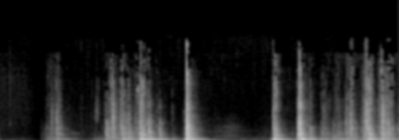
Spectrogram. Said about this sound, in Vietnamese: Sao lại không mở được cửa nhỉ? Hình như ai đó đã khóa ngoài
